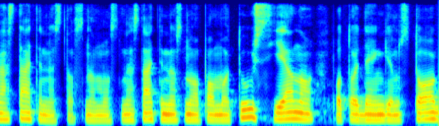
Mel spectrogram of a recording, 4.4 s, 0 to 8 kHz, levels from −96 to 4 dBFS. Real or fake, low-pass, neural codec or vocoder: fake; 7.2 kHz; codec, 24 kHz, 3.1 kbps, DualCodec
